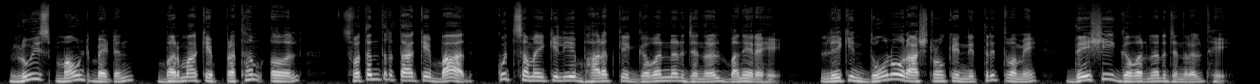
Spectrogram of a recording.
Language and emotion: Hindi, neutral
